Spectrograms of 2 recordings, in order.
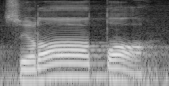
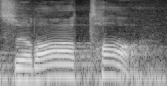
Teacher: ta ini tanpa aliran nafas, bukan sirata.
